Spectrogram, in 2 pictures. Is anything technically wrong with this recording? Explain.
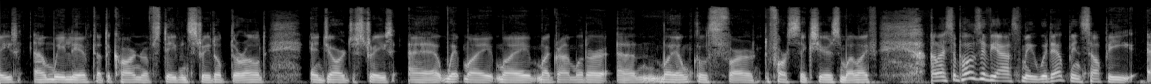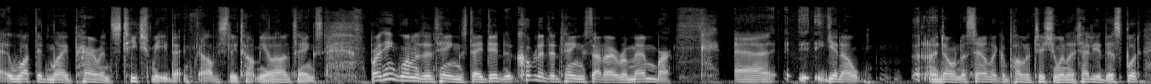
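Yes. Gain pumping runs throughout the speech: the input gain is likely set far too high, so a fast limiter clamps down on every loud syllable. The level swings by around 20 dB, leaving everything squashed.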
